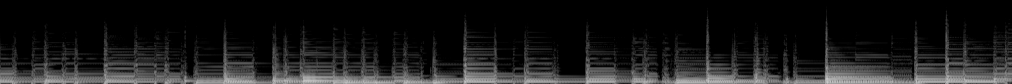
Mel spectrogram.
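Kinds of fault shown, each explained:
No technical faults are audible anywhere in the music.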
